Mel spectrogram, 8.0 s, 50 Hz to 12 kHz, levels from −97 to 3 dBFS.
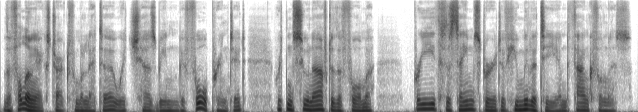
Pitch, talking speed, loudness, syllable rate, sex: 110 Hz, 180 wpm, -18 LUFS, 5.9 syllables/s, male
